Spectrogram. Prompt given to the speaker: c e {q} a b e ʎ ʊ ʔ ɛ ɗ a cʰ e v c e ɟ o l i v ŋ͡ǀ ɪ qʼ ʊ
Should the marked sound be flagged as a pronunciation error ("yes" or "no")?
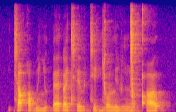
no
